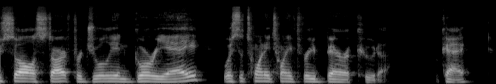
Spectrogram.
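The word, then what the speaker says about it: Guerrier: would go um Julian gorier believe he's French which is why I'm pronouncing it that way is $5,600 this is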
